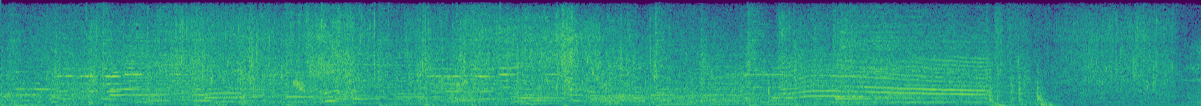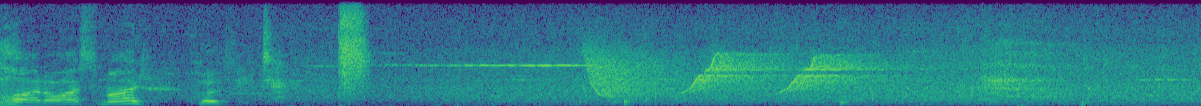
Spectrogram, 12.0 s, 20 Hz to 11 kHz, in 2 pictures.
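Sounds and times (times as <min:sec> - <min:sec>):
river rapids rushing: 0:00.0 - 0:06.0.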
